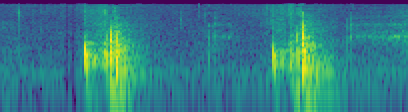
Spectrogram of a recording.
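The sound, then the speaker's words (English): A knife cuts seitan into small strips, making two soft, quiet chopping strokes about a second apart with nothing else around them. “of seitan here, and we're going to cut them into small strips.”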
